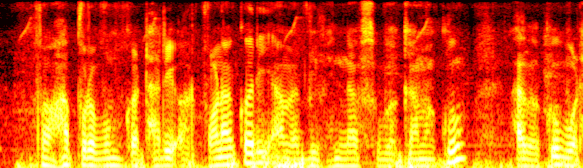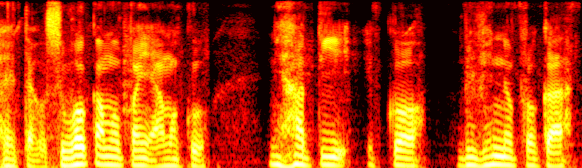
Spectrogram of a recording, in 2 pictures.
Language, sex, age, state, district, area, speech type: Odia, male, 18-30, Odisha, Balangir, urban, spontaneous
